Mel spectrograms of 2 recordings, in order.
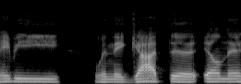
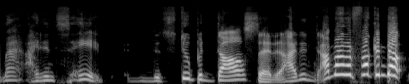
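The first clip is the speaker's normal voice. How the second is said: mock defensive yell; 9 semitones higher, 6 dB louder than usual. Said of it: "I'm like".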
